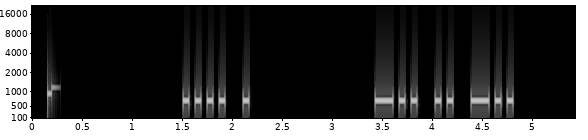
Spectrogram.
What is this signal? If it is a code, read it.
Morse code, heard as a keyed tone, about 20 wpm, 700 Hz. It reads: HE DID
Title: 3x Word-Spacing - Sets of 4 Words - 20wpm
